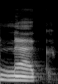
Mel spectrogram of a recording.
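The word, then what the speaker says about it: knack: उसके लिए एक वर्ड होता है नेक। के एन ई सी के। यहां पर के जो है वो साइलेंट है। ओके? इसे हम नेक ही बोलते हैं।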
